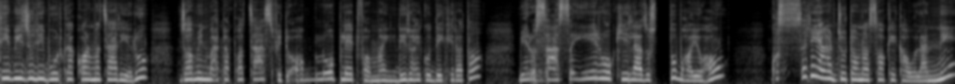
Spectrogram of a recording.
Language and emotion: Nepali, fearful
